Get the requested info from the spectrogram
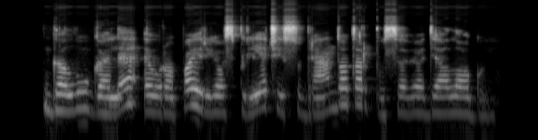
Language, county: Lithuanian, Šiauliai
